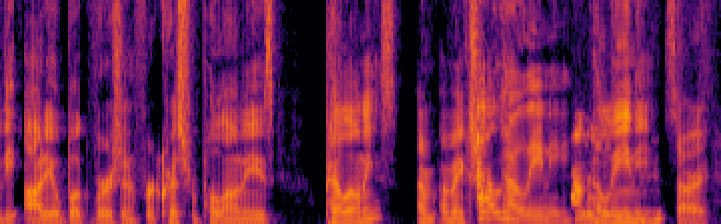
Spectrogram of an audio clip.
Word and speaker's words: Paolini: You're going to be narrating the audiobook version for Christopher Paolini's. I make sure. Paolini. Sorry. Make sure I pronounce it right.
